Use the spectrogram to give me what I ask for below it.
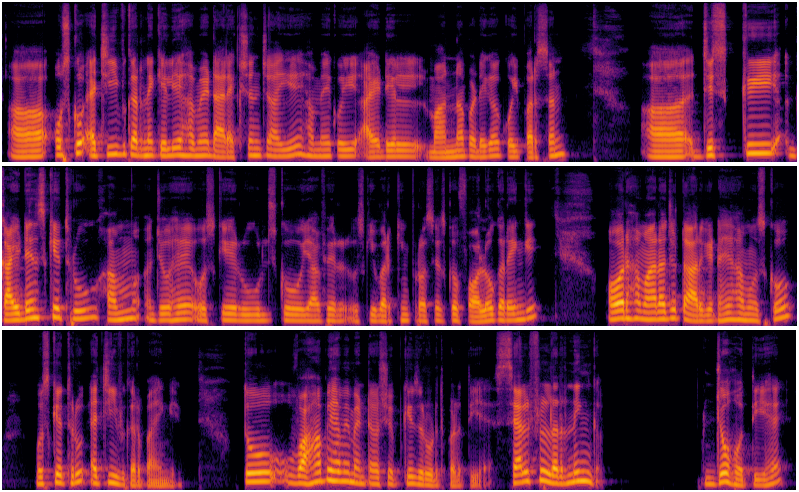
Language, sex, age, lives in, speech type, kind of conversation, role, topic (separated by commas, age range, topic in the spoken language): Hindi, male, 35-39, India, conversation, podcast, guest, Self-learning aur mentorship mein se tum kya choose karoge?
